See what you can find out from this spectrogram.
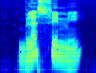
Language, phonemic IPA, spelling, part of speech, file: French, /blas.fe.me/, blasphémer, verb, Fr-blasphémer.ogg
- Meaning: to blaspheme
